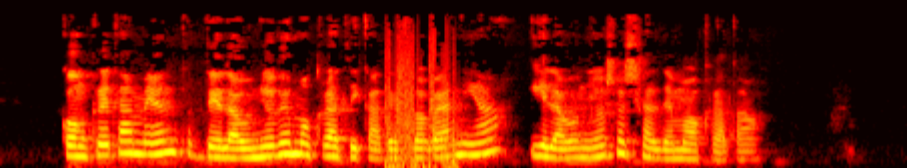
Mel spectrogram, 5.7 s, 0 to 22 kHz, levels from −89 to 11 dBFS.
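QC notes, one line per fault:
0.95–1.85 s, drift correction step: Clock-matching software likely changed the playback rate in a single step to rebalance its buffer, slowing the audio by 5.4% and lowering pitch by about 97 cents, close to a semitone, before both snap back to normal.
2.41–2.85 s, loose connector crackle: A worn or dirty contact in the signal path makes and breaks rapidly, chopping the signal into an irregular burst of scratchy crackle that ends just before "i la".
4.27 s to the end, Bluetooth SBC bit pool drop: A congested wireless link forced the encoder to spend fewer bits, consistent with the bit pool halving from 28 to 14, near 108 kbps. The upper sub-bands are starved and the rest coarsely quantised, so treble dulls and gritty noise rises.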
